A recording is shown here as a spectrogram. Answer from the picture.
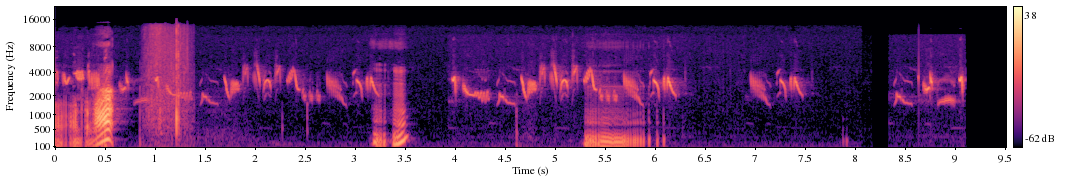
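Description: Birds chirping repeatedly in short, sliding calls. A rising sweep and a brief hiss come near the start, and a low, rough sound lasting under a second comes just past the middle.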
